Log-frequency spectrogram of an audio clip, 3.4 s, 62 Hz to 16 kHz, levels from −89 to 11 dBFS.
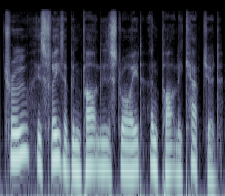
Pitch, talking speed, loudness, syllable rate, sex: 140 Hz, 175 wpm, -16 LUFS, 4.7 syllables/s, male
